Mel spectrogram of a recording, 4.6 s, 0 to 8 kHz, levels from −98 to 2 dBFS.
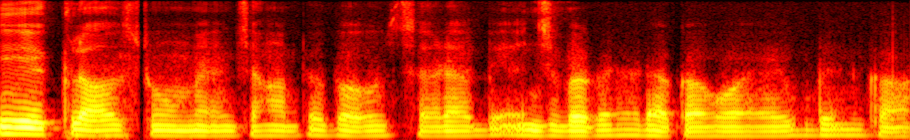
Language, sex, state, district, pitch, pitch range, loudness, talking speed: Hindi, male, Chhattisgarh, Raipur, 105 Hz, 100-110 Hz, -21 LUFS, 200 wpm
